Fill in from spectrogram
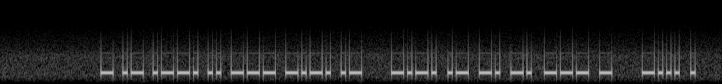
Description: Morse code, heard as a keyed tone, hand-sent with a paddle, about 29 wpm, 540 Hz. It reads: TAPIOCA CANNOT BE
